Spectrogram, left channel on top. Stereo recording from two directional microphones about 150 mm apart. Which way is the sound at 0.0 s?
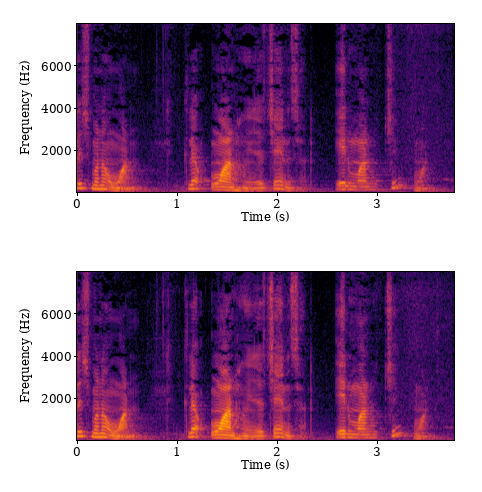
25° right (ahead or behind).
